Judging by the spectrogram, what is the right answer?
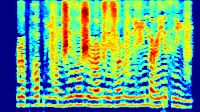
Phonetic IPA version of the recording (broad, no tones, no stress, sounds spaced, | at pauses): ɭ o bʱ ɔ bʱ i v ɔ n ʒ ɨ ð o ʒ o ɭ ɔ ɳ z ɨ z o ɳ v ɨ ɣ i m a ɭ i ɾ ɨ θ ð i v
